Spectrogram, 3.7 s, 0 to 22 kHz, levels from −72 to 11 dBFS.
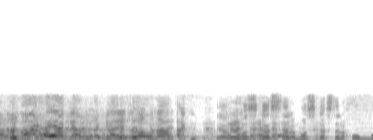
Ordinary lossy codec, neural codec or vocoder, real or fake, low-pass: none; none; real; 7.2 kHz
